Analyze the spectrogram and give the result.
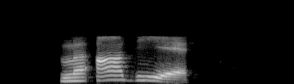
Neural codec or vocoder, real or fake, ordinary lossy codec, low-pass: codec, 16 kHz, 1 kbps, X-Codec, HuBERT features, trained on balanced general audio; fake; Opus, 24 kbps; 3.6 kHz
